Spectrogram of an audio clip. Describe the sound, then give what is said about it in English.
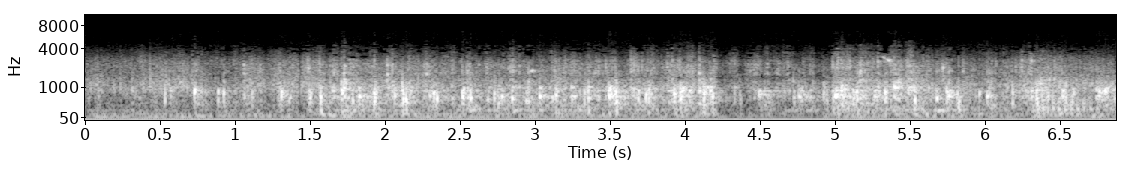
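A horse-drawn buckboard wagon rattles along, producing a steady, dense clatter with rapid, irregular knocks and jolts that continue throughout without pause. “How do you like riding in a buckboard, eh? Sure does buck.”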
